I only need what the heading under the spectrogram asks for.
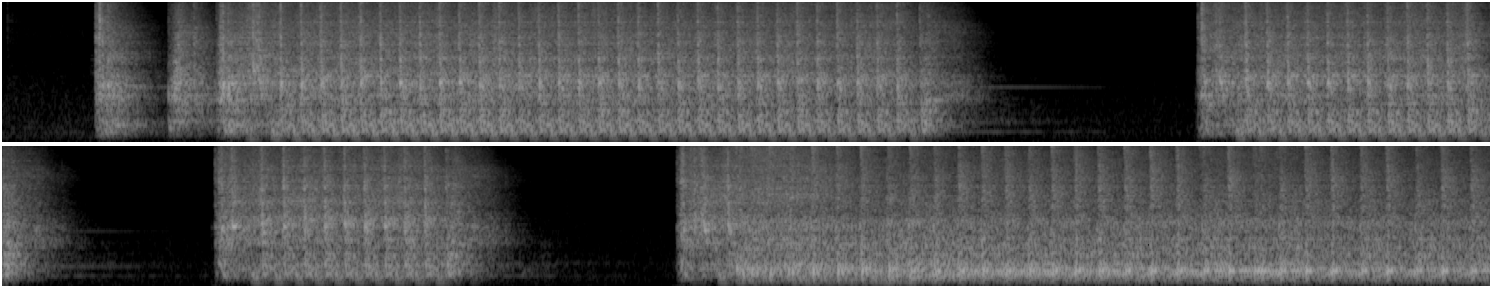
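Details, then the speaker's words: KTM XC/XCW with an upgraded starter and KTM bendix gear set, after the slow-crank repair, cranked for a few seconds with the kill switch held and the battery possibly low: a steady, even starter whir, slightly slow but clean, normal cranking. "Alright, so it looks like my engine is now cranking over. I'm going to hold the kill switch down, just crank it for a few seconds."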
